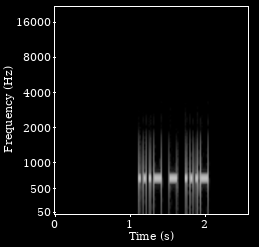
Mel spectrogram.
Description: Morse code, heard as a keyed tone, about 34 wpm, 700 Hz. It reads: VTV
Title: All Cut Numbers - 3-Digit 35wpm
